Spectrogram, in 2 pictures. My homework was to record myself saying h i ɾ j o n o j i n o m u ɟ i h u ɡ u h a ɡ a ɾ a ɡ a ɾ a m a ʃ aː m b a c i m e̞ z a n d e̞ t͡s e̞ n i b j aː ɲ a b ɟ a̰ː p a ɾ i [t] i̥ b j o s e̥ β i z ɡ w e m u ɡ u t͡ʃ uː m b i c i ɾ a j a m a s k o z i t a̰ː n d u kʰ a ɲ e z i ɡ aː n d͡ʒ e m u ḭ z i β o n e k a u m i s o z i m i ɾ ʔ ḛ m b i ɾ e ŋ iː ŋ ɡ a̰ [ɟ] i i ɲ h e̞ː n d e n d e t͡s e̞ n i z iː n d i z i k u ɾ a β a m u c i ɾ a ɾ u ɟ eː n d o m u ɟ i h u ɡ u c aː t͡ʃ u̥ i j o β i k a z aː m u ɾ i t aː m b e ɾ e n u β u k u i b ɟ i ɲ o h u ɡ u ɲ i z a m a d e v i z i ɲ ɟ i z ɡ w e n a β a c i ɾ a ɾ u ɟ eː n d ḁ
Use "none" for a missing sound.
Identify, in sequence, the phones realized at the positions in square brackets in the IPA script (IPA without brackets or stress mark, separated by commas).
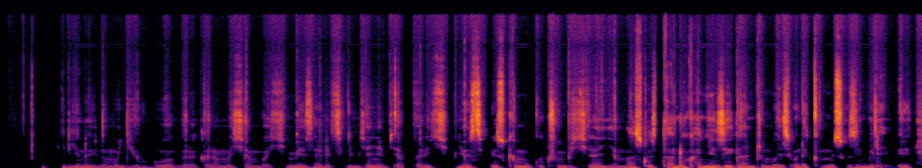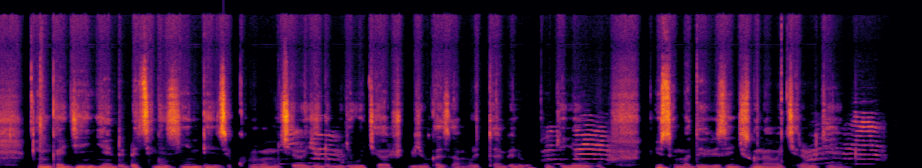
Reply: c, ɟ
